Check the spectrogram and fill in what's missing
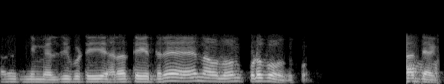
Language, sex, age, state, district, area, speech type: Kannada, male, 60+, Karnataka, Gulbarga, urban, conversation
